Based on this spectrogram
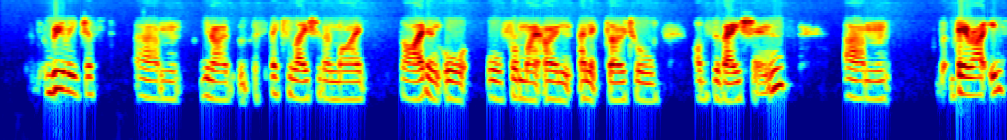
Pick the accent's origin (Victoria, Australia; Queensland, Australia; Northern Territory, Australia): Queensland, Australia; Brisbane; also born or lived in Indonesia; I grew up in Dara in Brisbane, which is an area which is maybe made more known by Trent Dalton's book, Boy Swallows Universe. But I went to primary school where about 50% of students were Vietnamese refugees or migrants.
